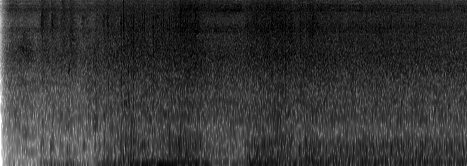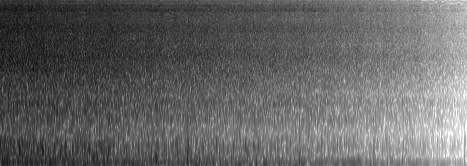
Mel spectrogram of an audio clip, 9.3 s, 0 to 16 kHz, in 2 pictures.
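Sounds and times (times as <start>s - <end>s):
Sherman M4A1 tank engine starting, heard from interior: 0.0s - 7.0s.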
